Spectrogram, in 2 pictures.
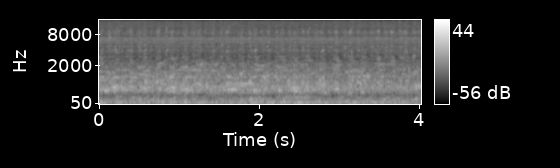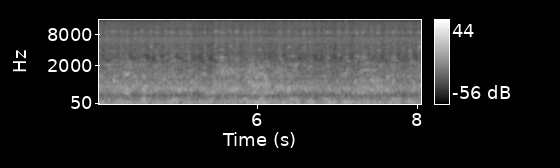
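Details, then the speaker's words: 1971 Cadillac Sedan DeVille big block, parked since 1986, running on fuel poured into the carb: rough uneven chug with some clatter but keeps going; it starts and runs, though not drawing fuel from the carb bowls. "I'm gonna call that a win. She is a runner. All right, I feel good about it. We know it runs."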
